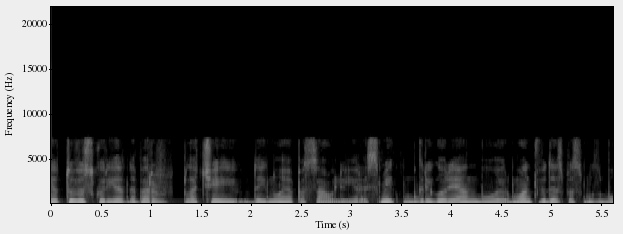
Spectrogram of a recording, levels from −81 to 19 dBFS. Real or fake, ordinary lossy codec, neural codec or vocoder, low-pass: real; MP3, 64 kbps; none; 7.2 kHz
